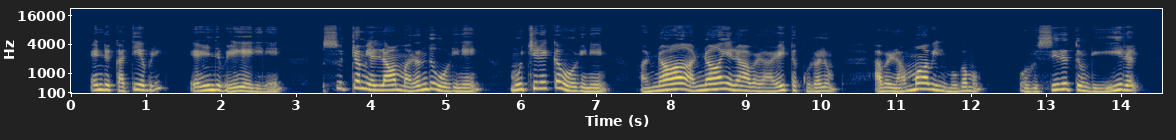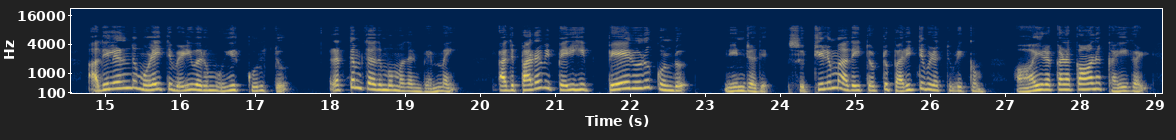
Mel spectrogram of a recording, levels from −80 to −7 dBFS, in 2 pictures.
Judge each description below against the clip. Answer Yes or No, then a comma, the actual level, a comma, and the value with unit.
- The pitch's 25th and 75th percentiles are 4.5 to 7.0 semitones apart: Yes, wide, 5.4 semitones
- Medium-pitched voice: No, high, 225 Hz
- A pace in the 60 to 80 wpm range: No, average, 95 wpm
